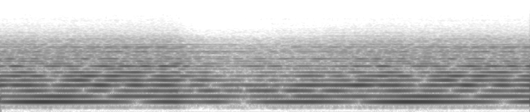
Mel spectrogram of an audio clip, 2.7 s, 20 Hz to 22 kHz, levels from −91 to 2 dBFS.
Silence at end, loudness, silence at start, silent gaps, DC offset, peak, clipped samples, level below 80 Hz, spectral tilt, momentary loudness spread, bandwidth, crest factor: 0 s; -26 LUFS; 0 s; none; under 0.1%; -14 dBFS; under 0.1%; under -90 dBFS; -3 dB/octave; 7 LU; 7.6 kHz; 12 dB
